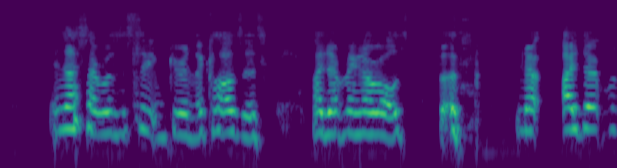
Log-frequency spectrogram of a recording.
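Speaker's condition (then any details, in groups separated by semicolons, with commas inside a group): Spastic quadriplegic cerebral palsy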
